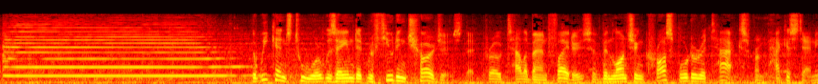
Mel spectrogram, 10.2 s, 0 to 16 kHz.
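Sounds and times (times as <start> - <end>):
vintage train whistle: 0.0 - 3.3
vintage train rumbling on rails: 0.0 - 10.2
speech: 3.2 - 10.2.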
